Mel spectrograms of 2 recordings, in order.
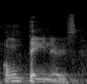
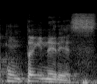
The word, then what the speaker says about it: containers: containers né E daí na pronúncia como se a gente fala muito pouquinho né a gente não fala containeres tão tão pontuado quando você lê containeres você às vezes fala containers e você acaba na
